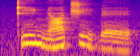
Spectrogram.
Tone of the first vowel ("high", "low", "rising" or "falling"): high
